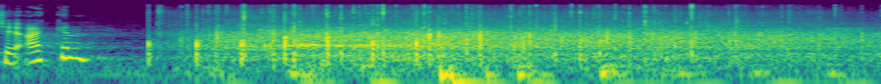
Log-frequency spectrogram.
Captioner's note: audience applauding and cheering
